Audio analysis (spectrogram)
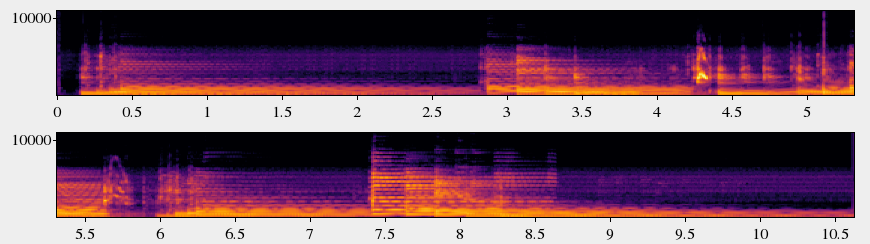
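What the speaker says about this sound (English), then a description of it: "I like to use the second position on the Strat when I use the chorus." Fender Stratocaster in the second pickup position plays sustained chords through a chorus pedal, the shimmering doubled tone ringing loud and clear, with a few quick strums and chord changes and no talk.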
